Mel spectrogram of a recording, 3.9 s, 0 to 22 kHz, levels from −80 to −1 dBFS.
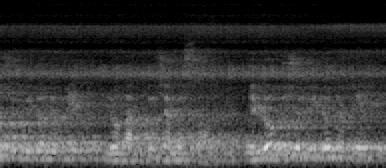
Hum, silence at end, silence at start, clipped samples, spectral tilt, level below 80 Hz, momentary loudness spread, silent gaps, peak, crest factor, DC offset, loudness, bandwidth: none; 0 s; 0 s; under 0.1%; -6 dB/octave; -62 dBFS; 10 LU; none; -8 dBFS; 18 dB; under 0.1%; -26 LUFS; over 20 kHz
